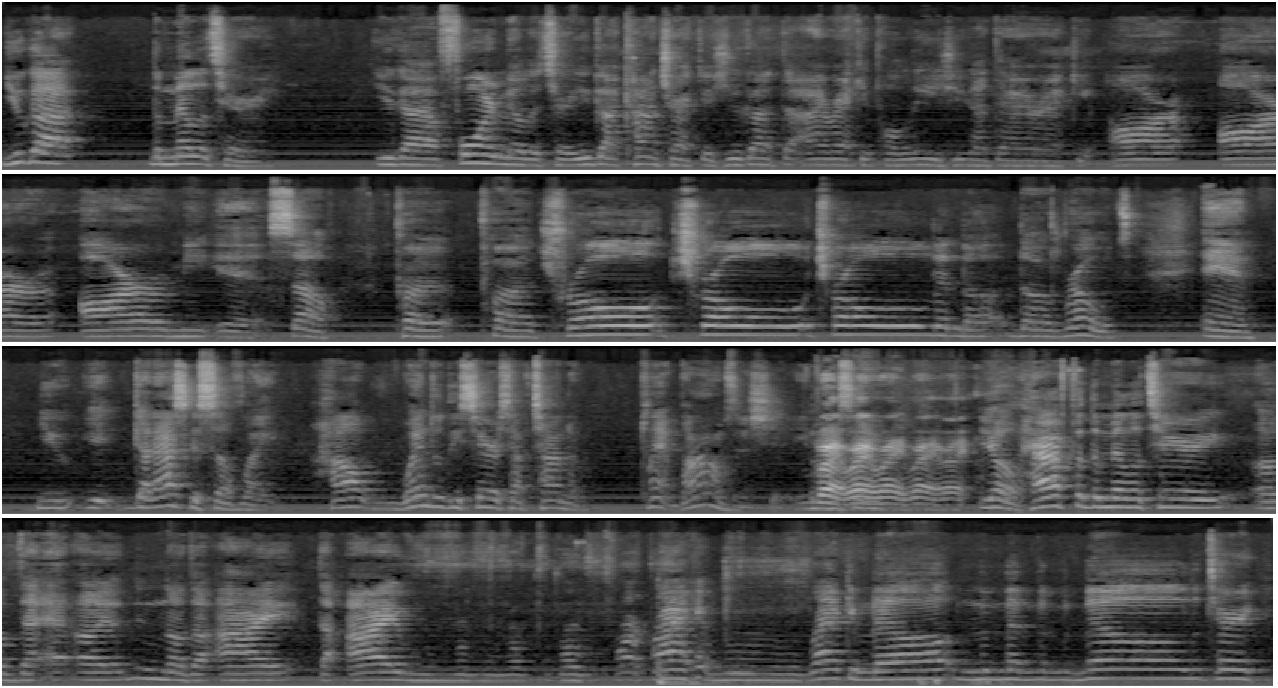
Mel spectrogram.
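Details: Man who has stuttered since growing up, much worse after blast-wave brain injury during military deployment; he stutters in conversation but not when rapping; stuttering.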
